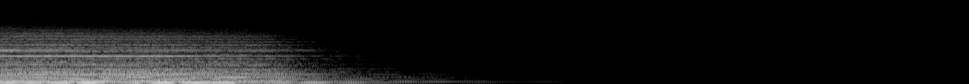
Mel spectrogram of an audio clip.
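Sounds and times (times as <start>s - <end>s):
background music: 0.0s - 4.2s.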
